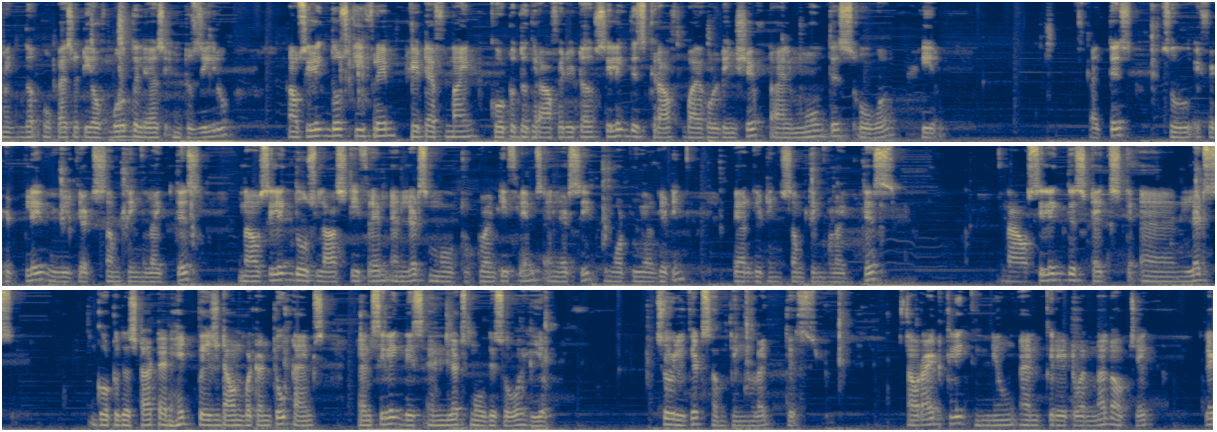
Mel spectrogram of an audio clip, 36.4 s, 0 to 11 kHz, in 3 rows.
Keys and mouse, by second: 1.0 Return, 2.5 click, 3.9 F9, 4.9-11.1 drag, 6.0-6.9 drag, 7.4-9.8 shift+drag, 11.3 space, 12.9 click, 13.2 space, 15.0-19.7 drag, 20.0 space, 21.1 click, 23.6 space, 24.8 click, 26.6 Page_Down, 28.7 [, 29.5 space, 31.2 click, 31.5 space, 33.1 right click, 33.8-36.3 drag.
